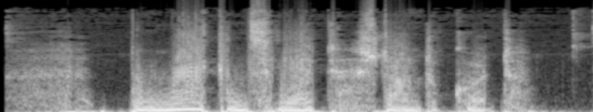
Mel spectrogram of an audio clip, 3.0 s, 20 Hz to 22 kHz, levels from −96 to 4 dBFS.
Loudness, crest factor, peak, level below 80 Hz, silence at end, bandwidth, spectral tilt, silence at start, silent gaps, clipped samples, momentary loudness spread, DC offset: -7 LUFS; 6 dB; 0 dBFS; -14 dBFS; 0.05 s; over 20 kHz; -4.5 dB/octave; 0 s; none; 4%; 14 LU; under 0.1%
